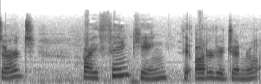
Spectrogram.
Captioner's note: speaking French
